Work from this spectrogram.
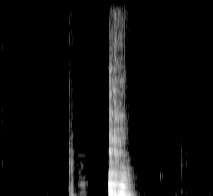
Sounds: Throat clearing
